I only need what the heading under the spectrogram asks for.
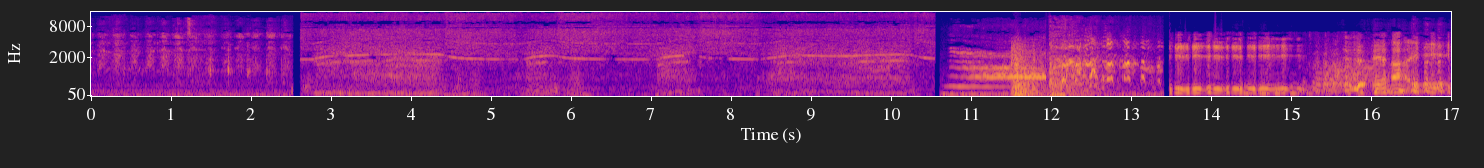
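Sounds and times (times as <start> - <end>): vacuum cleaner whining: 2.6 - 10.6.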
